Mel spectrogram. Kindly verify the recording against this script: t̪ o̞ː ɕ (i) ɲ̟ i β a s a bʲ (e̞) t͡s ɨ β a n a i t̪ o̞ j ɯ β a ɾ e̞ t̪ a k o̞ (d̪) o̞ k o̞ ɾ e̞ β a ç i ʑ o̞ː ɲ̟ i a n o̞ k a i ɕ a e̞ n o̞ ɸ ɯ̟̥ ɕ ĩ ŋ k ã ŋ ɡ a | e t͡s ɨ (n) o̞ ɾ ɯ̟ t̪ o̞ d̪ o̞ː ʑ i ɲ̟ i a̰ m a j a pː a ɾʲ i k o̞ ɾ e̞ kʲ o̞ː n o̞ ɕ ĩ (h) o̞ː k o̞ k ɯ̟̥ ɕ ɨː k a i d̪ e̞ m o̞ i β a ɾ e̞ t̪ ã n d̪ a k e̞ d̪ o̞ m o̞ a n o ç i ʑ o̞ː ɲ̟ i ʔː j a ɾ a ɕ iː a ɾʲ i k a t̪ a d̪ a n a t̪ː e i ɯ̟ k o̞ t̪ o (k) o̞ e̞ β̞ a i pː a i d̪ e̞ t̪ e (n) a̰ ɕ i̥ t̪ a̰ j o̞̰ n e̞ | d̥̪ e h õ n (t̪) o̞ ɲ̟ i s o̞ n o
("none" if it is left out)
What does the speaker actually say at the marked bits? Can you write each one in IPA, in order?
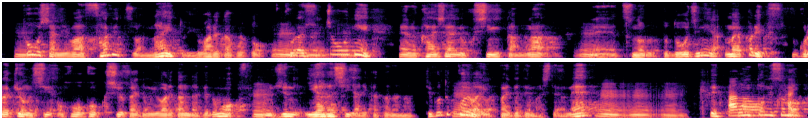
a, e̞, t̪, n, h, k, m, t̪

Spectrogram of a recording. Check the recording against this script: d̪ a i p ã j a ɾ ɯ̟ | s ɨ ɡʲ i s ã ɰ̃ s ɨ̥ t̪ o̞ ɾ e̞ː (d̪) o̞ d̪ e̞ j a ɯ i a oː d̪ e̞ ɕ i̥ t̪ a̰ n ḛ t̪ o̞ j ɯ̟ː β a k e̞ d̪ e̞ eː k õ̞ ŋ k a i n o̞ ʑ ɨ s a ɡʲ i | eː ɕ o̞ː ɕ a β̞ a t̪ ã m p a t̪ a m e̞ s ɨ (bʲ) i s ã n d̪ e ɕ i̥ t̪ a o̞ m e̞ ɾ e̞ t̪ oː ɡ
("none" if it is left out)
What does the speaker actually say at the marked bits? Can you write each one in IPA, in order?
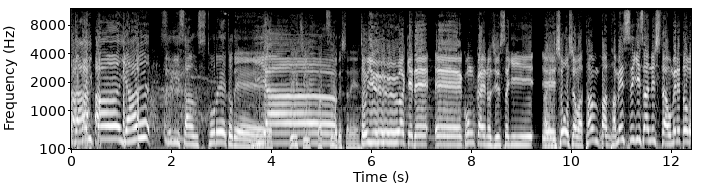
t̪, ɡʲ

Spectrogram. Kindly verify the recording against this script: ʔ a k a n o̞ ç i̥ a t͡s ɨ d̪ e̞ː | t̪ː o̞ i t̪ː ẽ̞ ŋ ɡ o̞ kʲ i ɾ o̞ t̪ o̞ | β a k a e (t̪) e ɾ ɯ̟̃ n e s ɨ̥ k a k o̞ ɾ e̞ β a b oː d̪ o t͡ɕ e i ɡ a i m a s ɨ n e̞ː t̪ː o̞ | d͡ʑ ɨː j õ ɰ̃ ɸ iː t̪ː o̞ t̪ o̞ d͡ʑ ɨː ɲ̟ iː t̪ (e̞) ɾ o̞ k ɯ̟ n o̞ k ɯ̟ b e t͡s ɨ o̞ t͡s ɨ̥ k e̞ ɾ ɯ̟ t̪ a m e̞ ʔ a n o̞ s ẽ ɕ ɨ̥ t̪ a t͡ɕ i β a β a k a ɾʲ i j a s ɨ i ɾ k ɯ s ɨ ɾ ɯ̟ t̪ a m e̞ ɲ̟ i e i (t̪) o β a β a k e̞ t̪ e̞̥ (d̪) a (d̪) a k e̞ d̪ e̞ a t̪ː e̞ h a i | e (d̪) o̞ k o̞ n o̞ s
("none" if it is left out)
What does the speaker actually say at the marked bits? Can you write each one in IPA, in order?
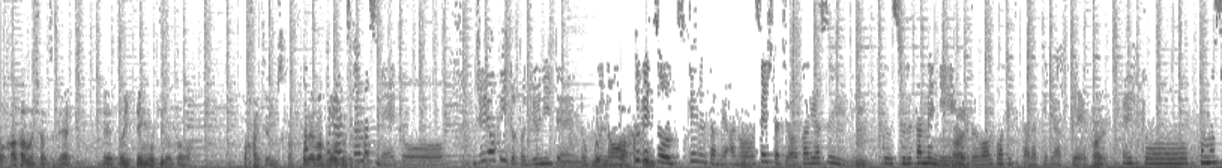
t̪, ẽ̞, t̪, t̪, d̪, t̪

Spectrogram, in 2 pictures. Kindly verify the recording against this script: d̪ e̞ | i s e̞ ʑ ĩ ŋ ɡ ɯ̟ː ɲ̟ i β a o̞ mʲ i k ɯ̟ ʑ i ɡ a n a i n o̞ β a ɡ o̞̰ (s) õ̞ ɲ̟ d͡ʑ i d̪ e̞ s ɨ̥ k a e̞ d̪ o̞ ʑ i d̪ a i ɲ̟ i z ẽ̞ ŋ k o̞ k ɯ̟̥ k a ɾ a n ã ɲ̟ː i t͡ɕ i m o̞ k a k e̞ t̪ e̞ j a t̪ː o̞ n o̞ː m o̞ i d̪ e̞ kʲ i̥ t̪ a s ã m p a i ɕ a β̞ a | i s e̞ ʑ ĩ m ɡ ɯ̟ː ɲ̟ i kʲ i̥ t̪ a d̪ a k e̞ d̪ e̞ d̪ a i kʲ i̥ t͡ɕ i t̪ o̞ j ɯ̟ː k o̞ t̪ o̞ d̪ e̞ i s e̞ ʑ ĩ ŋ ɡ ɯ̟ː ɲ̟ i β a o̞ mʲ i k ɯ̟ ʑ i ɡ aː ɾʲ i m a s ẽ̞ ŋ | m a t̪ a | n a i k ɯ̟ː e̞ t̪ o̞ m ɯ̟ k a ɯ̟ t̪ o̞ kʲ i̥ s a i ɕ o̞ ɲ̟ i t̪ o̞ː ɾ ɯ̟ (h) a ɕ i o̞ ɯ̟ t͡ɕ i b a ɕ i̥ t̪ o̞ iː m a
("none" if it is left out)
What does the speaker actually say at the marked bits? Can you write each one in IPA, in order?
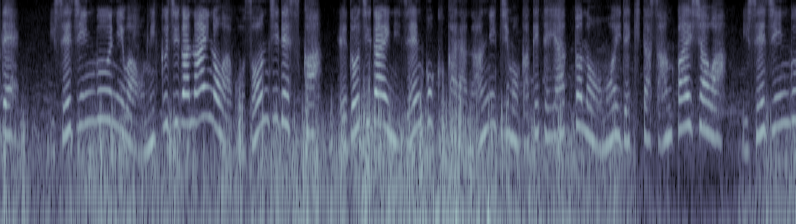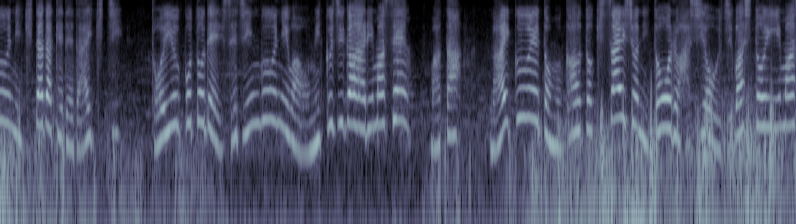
z, h

